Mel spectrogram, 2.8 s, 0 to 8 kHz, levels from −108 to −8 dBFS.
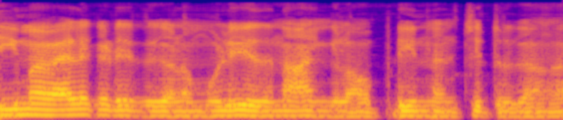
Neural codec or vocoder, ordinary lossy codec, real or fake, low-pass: vocoder, 24 kHz, 100 mel bands, Vocos; none; fake; 7.2 kHz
